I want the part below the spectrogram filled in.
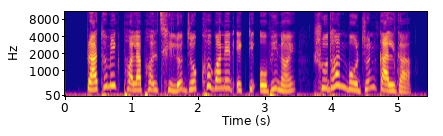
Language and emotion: Bengali, neutral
